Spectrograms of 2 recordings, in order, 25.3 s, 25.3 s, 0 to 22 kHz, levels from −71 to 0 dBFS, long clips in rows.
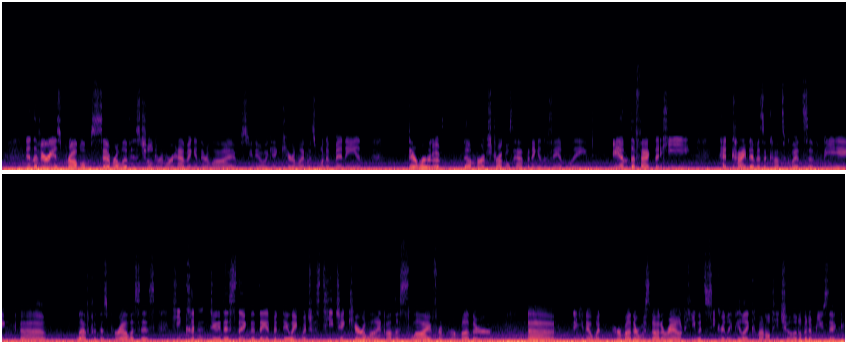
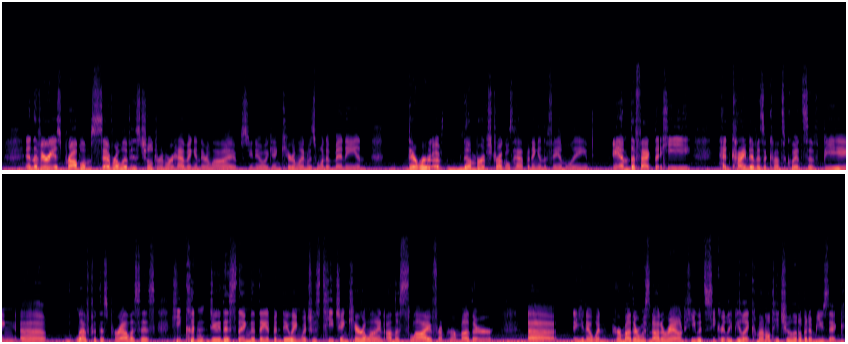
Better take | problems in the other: second | low rumble; loud; throughout; 6 dB below the speech; faint in the second

